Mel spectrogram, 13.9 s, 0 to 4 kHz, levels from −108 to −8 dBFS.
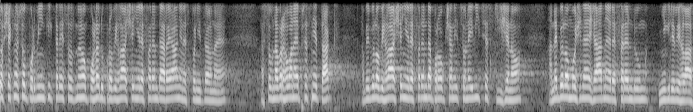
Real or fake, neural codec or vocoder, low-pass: real; none; 3.6 kHz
